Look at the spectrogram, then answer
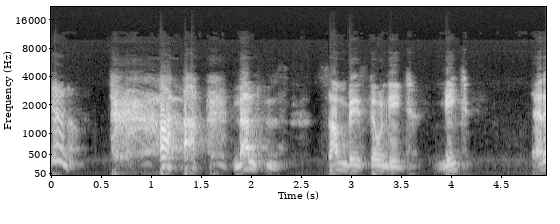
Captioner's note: chuckling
